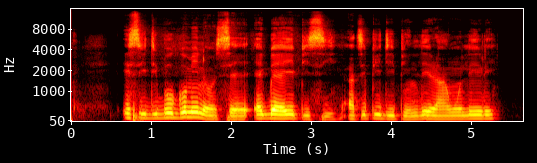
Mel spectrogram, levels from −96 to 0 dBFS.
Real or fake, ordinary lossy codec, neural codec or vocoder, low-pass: fake; none; vocoder, 44.1 kHz, 128 mel bands every 256 samples, BigVGAN v2; 14.4 kHz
